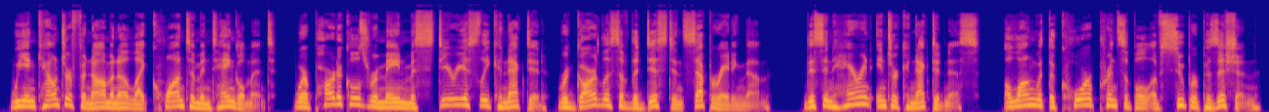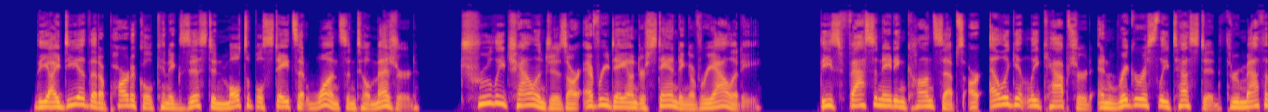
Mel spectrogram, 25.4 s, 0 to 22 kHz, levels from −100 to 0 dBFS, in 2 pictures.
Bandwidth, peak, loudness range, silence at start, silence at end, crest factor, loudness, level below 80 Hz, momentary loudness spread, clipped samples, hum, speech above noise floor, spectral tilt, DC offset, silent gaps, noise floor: 15.5 kHz; -8 dBFS; 1 LU; 0.1 s; 0 s; 16 dB; -24 LUFS; -56 dBFS; 6 LU; under 0.1%; none; over 66 dB; -5 dB/octave; under 0.1%; none; under -90 dBFS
